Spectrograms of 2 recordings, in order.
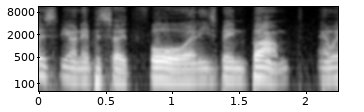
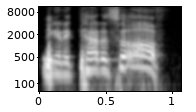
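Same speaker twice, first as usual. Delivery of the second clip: shouting at the batters; 7 semitones higher, 6 dB louder, slower than usual. Retold or imitated. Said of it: "I'm like".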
